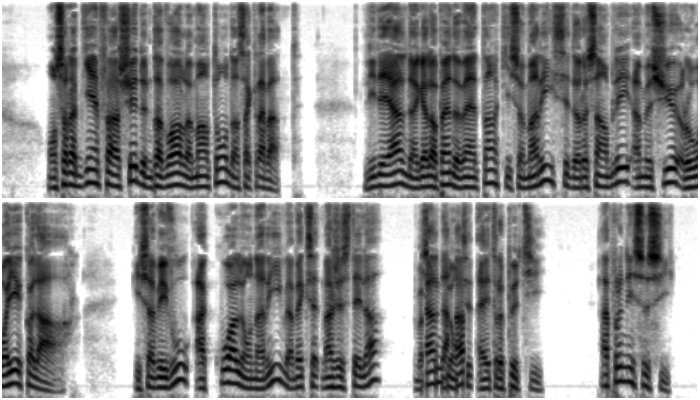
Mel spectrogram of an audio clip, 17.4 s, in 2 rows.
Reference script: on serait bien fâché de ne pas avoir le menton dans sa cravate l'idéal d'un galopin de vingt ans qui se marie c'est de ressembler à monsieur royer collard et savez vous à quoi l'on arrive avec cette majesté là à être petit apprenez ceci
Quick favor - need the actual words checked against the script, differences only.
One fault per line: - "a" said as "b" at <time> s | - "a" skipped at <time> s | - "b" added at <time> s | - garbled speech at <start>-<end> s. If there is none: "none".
- "pas" skipped at 1.9 s
- garbled speech at 13.9-14.6 s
